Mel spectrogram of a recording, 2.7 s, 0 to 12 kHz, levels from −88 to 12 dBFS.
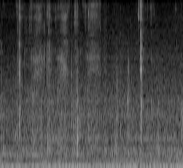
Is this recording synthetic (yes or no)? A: yes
